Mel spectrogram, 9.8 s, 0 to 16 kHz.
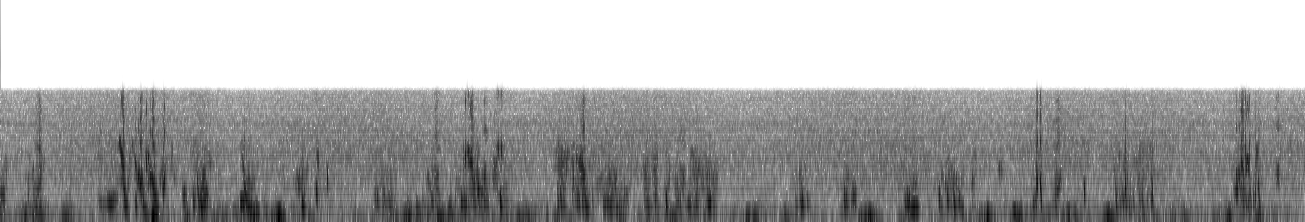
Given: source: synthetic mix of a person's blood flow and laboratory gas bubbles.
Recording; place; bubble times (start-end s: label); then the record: Doppler ultrasound of blood flow; subclavian vein
0.00-0.06 s: bubbles
0.18-0.34 s: bubbles
0.72-1.68 s: bubbles
1.77-1.92 s: bubbles
2.19-2.49 s: bubbles
2.79-2.96 s: bubbles
3.18-3.32 s: bubbles
3.35-3.86 s: bubbles
4.13-4.73 s: bubbles
4.81-5.39 s: bubbles
5.95-6.11 s: bubbles
6.30-6.46 s: bubbles
6.75-6.91 s: bubbles
7.00-7.24 s: bubbles
7.28-7.33 s: bubbles
7.48-7.53 s: bubbles
7.71-7.84 s: bubbles
7.89-7.97 s: bubbles
8.09-8.17 s: bubbles
8.31-8.68 s: bubbles
9.23-9.48 s: bubbles
9.55-9.62 s: bubbles
From the record:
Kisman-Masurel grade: 243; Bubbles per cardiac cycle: several, 3 to 8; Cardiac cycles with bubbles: 100%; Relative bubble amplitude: loud (0.450 to 0.775); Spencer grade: 3 (all of the cardiac periods contain showers or single bubble signals, but not dominating or overriding the cardiac motion signals); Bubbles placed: anywhere in the cardiac cycle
